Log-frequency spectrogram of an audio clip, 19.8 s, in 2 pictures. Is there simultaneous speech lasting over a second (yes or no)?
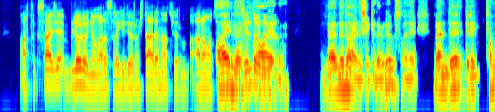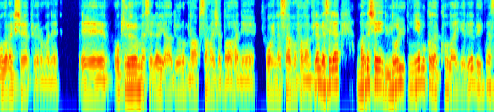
yes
